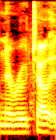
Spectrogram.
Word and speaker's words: Naruto: The only reason I even know it's called Naruto is because my son corrected me when I called it Nataro, because I've never watched it, and apparently I can't read. But I've been saying it wrong my entire life.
